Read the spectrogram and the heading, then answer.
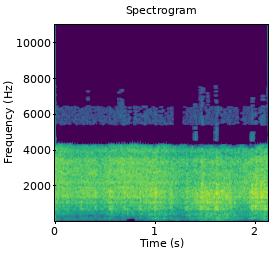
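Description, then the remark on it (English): A car motor running in a steady, even drone, heard on its own with a rough, hissy texture and no clear beat or rises in speed. “Have you ever heard a motor like this one?”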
